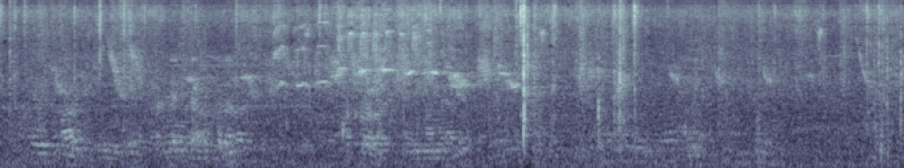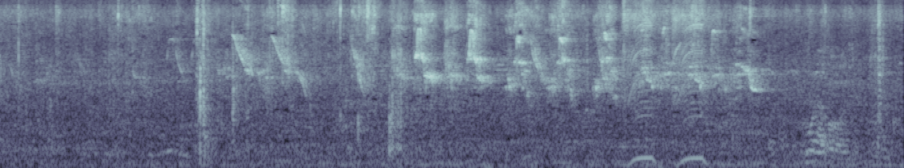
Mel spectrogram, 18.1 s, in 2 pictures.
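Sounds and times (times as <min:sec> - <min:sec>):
small birds chirping: 0:00.4 - 0:17.5.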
